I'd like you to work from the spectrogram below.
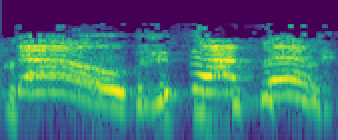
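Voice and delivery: high, loud, laughing mock shout; mock protest. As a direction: cry out in hammed-up objection, half laughing. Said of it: "He's like".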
